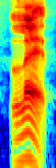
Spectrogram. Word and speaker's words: let: a ver esta palabra se pronuncia Let let como si fuera pronunciar la t pero no la pronuncia Let let y la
